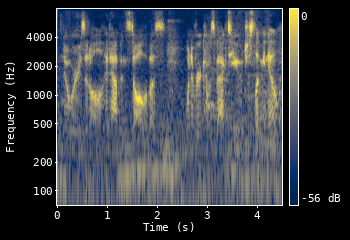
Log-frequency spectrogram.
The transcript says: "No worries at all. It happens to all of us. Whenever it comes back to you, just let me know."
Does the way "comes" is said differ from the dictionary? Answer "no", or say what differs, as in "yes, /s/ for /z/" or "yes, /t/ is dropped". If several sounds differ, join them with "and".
no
